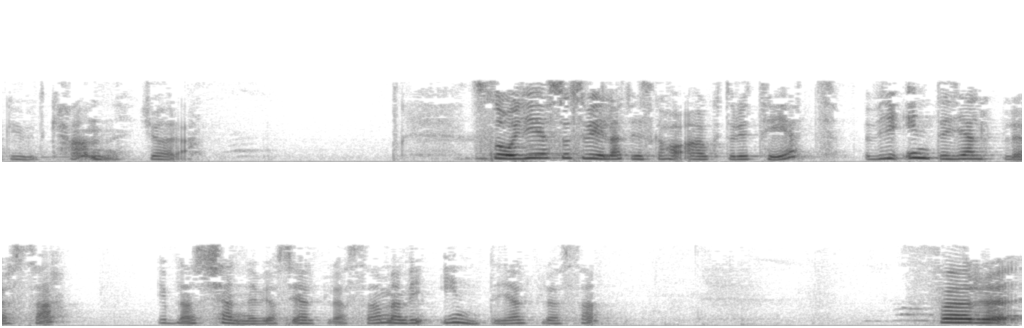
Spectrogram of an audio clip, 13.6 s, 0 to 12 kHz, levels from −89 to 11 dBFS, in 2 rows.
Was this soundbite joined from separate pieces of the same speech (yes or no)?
no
